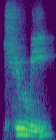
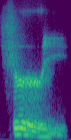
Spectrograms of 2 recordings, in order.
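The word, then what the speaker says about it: 吹: And it's the sound we're gonna make for the kidneys is Chewie. Or if you want to pronounce it with a kind of northern, like Beijing style accent, it's churi. But it's gonna be like churi or chewy.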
